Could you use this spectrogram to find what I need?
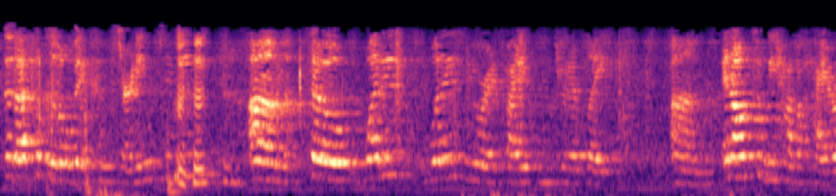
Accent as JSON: {"language": "English", "region": "Oregon", "country": "United States", "said": "I'm from Multnomah County, Oregon."}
